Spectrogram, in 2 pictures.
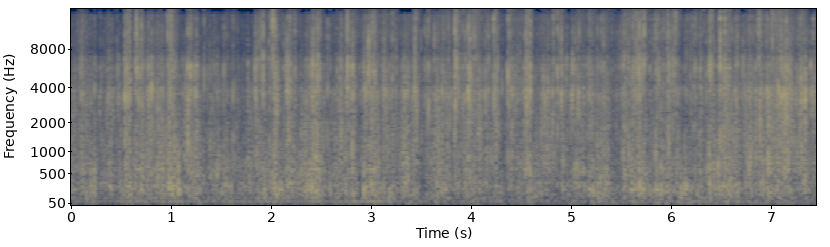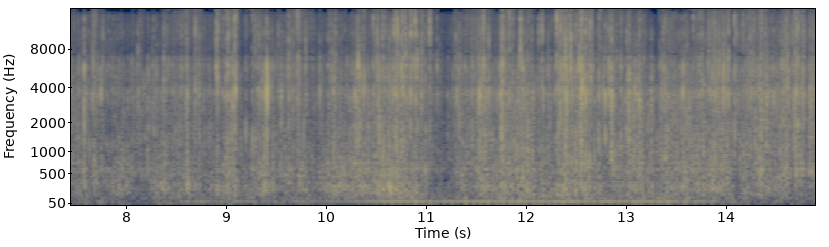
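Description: Both hands grip, crumple and rub a thin white polyethylene mailer bag, torn open at the top with a dark item inside. A steady stream of dense, bright, crisp crinkling runs for the whole clip with little low end. The level stays fairly quiet and even, with small swells where the plastic is squeezed harder.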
